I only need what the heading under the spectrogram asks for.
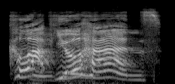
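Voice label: UK female, Enthusiastic, voice drop; Clap your hands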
